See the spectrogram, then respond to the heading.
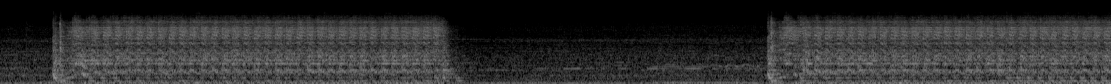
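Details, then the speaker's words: Merkur XR4Ti after an engine swap, first start attempt: starter cranks at a steady brisk pace with pauses, coughs a little but never fires; owner suspects bad fuel in tank and wrong ignition timing. "after hours and hours of work I managed to not start the engine it did crank it coughed a little bit but but couldn't get it to start"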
